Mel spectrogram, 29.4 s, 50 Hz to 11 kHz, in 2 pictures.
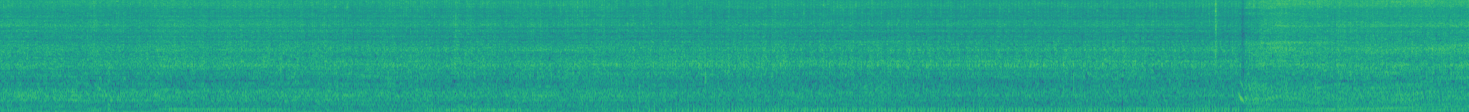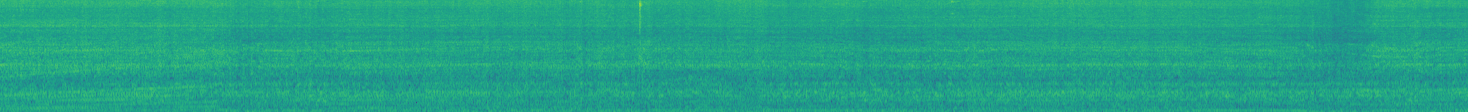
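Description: Yamaha YZF-R1M sport bike's crossplane inline-four engine running under way, with wind rushing past. About twelve seconds in, the engine note drops as the bike slows, then climbs again as it accelerates.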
